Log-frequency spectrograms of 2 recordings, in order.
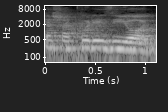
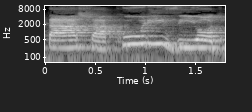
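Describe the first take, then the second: First: It is said with the mouth nearly closed. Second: It is said with the mouth wide open.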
